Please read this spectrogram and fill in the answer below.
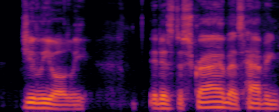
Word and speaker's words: Giglioli: Gigglyloid, however you fucking pronounce that. Right. Gigglyloides whale. BIG. Reported species of whale observed and named by Enrico Hillier. Oh, nice. There's a pronunciation here. Gilioli. Gilioli.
